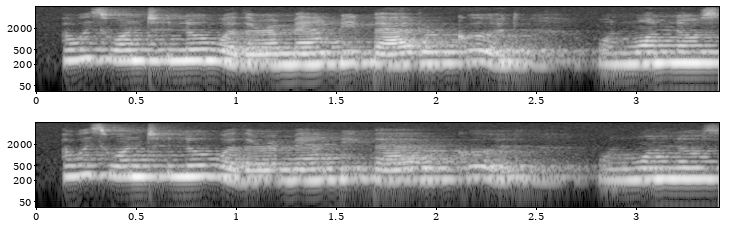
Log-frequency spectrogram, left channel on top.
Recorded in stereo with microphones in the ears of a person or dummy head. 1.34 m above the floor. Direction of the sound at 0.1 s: 15° right (ahead or behind).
